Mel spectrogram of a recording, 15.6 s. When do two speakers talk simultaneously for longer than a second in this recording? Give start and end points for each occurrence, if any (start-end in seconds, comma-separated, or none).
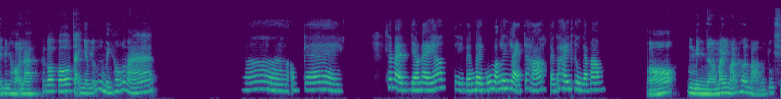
none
